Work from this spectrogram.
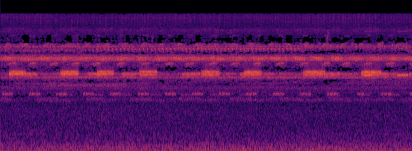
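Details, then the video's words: Crickets chirping in a peaceful park as evening unfolds; a dense, continuous high-pitched chorus with layered bands, some pulsing in short repeated bursts, steady throughout over a soft low background rumble. "Cricket Sounds in a Peaceful Park"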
